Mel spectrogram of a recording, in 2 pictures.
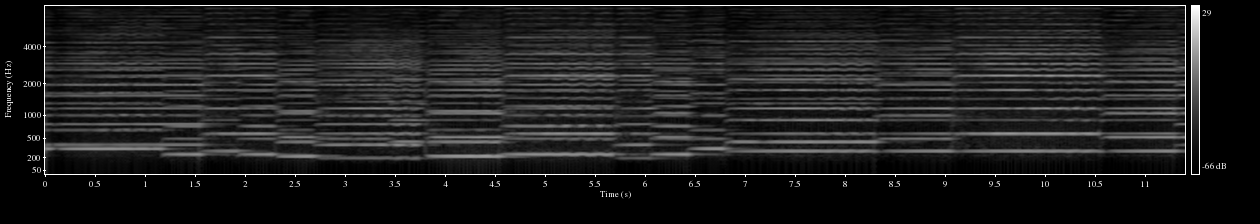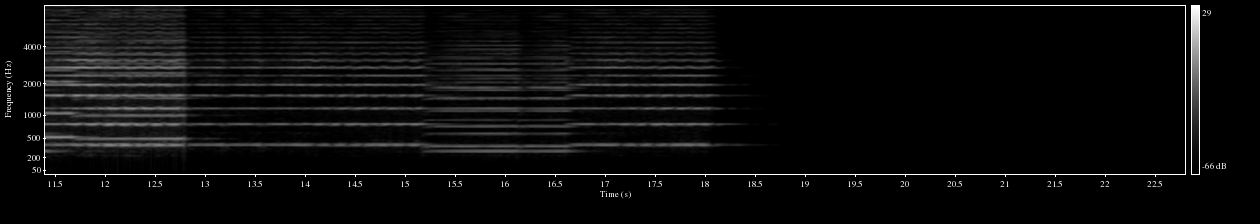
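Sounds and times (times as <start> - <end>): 
two violins and viola playing a folk song: 0.0 - 18.2.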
